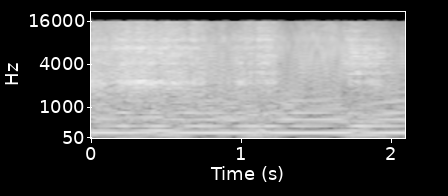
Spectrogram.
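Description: Live rock band holding a loud, distorted electric guitar and bass chord that rings on steadily, with little drumming; the recording is overloaded.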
